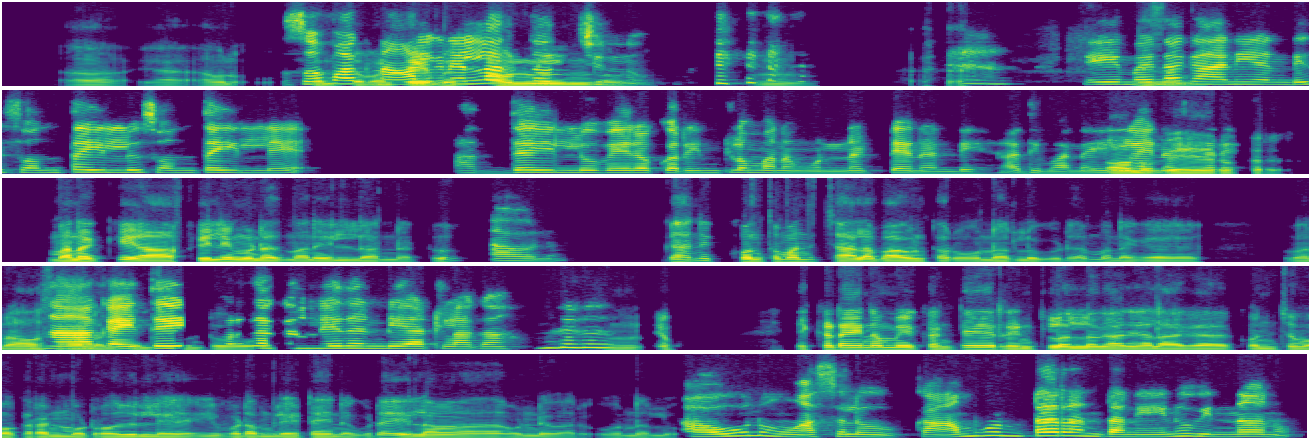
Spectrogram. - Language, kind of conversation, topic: Telugu, podcast, అద్దె ఇంటికి మీ వ్యక్తిగత ముద్రను సహజంగా ఎలా తీసుకురావచ్చు?
- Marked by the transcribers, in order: in English: "సో"; chuckle; gasp; chuckle; chuckle; in English: "రెంట్‌లల్లో"; in English: "కామ్‌గుంటారంట"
